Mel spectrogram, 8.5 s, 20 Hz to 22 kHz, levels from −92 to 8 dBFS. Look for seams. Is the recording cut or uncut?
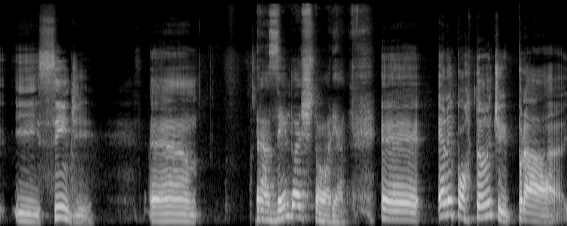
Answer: cut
